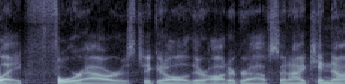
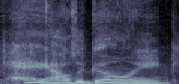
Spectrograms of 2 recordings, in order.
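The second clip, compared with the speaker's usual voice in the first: high, slow breathy-free falsetto greeting, mocking a bored celebrity; squeaky high mock greeting, drawn out slowly; imitating Sam; slower than usual. Fan mimics Sam greeting her at the autograph table, high and slow. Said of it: "And he's like".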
